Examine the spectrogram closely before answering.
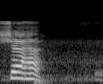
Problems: constant background noise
